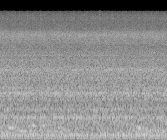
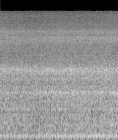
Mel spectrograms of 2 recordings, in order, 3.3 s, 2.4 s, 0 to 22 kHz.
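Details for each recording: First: Chevrolet Agile with new coil, plug wires and spark plugs, idling after a timing belt job, timing checked with an oscilloscope between marks 8 and 9: rough, stumbling idle with dropped pulses; crank sensor relearn not done. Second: Chevrolet Agile that had been misfiring despite new coil, leads and plugs; after the repair and scan showing no fault codes, the engine idles steady and even with no stumbles or weakness, a normal idle.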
